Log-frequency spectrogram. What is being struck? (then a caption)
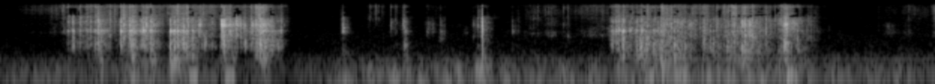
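Bar of soap shaved with a blade. A snap-off utility knife blade shaves and scrapes curls and flakes off a solid oval bar of yellow soap stamped "AROMATICS" that is held in the hand. Two long bursts of dense, bright, crisp scraping and crackling are heard, with faint scattered ticks and light scrapes in the pause between them.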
